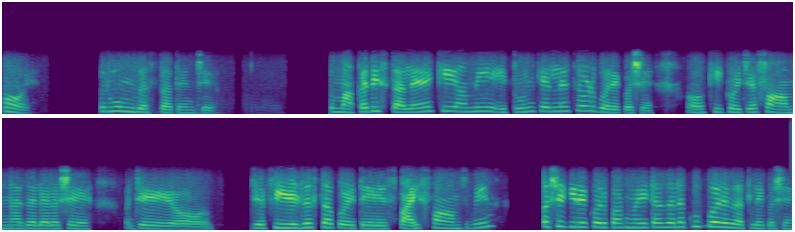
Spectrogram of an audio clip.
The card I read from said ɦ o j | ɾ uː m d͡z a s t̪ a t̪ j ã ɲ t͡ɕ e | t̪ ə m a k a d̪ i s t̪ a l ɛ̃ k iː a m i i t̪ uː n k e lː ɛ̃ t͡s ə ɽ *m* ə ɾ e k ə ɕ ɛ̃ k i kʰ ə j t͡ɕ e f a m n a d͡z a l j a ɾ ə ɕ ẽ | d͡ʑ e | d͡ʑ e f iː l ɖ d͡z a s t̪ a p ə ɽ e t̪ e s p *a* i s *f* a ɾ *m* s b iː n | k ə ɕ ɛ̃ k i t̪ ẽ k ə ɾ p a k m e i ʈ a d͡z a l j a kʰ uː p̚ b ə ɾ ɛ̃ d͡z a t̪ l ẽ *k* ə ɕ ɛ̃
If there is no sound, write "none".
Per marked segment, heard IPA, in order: b, a, f, m, k

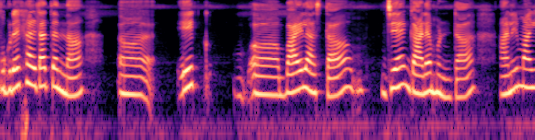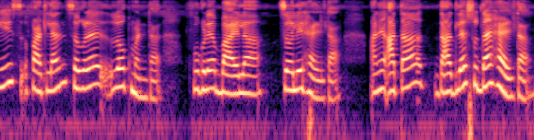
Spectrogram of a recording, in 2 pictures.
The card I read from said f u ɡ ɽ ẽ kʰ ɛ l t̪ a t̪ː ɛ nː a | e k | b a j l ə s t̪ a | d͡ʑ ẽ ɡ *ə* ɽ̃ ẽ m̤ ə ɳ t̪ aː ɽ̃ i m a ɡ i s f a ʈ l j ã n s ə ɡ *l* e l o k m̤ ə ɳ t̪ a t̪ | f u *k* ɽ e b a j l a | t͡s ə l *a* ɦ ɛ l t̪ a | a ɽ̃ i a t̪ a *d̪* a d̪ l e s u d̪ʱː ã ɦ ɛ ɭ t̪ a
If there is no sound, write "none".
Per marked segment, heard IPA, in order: a, ɭ, ɡ, i, d̪

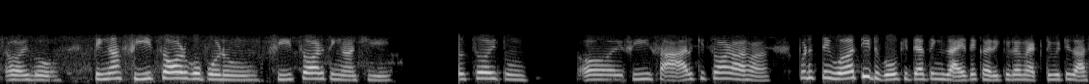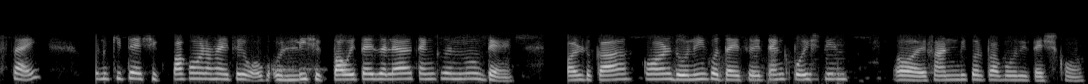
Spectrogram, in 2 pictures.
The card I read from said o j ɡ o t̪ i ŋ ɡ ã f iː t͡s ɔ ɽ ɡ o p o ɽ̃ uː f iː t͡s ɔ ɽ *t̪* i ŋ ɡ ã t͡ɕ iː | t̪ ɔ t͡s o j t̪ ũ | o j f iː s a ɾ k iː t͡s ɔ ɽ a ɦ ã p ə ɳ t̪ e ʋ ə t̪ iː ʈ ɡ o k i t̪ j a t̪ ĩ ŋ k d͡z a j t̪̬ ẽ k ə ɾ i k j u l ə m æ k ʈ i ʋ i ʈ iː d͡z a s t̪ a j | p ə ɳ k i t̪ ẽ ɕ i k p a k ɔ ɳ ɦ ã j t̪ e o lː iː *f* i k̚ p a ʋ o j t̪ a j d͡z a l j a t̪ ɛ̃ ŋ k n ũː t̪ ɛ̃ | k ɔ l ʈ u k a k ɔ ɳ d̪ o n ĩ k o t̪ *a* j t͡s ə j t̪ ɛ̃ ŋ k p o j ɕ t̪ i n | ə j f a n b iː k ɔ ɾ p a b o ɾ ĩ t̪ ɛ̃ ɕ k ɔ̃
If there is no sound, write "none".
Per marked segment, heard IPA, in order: t̪, ɕ, a

